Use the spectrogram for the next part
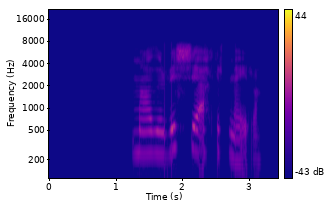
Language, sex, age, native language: Icelandic, female, 9, Icelandic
